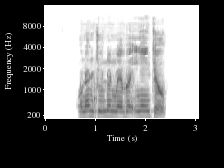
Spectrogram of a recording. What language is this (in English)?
Sindhi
